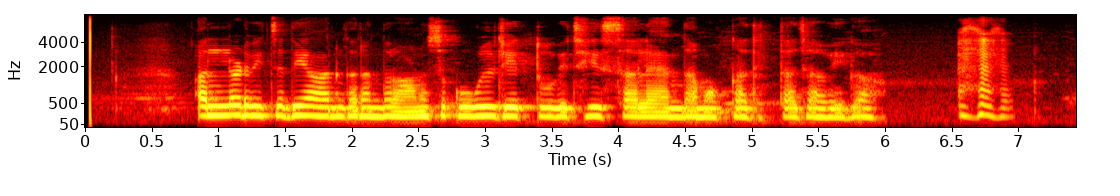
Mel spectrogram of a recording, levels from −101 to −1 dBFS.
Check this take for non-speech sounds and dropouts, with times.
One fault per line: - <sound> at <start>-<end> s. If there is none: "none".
- laugh at 6.5-7.0 s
